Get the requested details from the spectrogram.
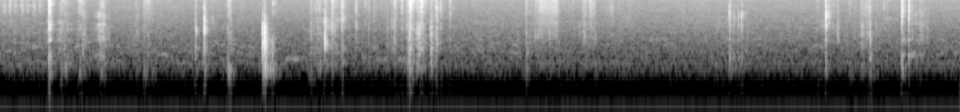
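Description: Sheets of paper rustle and tap.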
